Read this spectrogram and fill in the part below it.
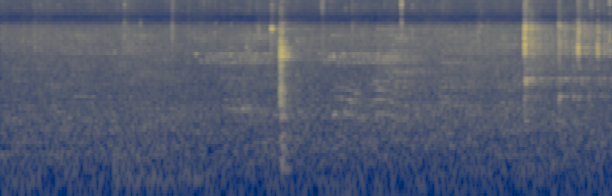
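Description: Water trickles from a tap into a plastic cup.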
